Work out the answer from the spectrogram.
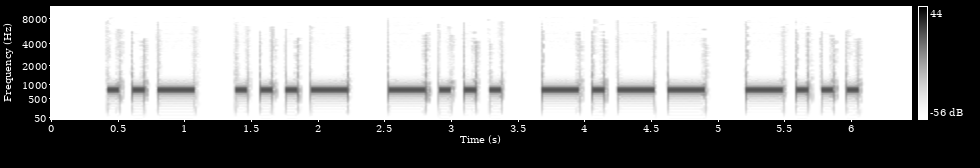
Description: Morse code, heard as a keyed tone, about 13 wpm, 800 Hz. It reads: UVBYB
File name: CW / DET / 1 9 1500C S B 12wpm 3819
